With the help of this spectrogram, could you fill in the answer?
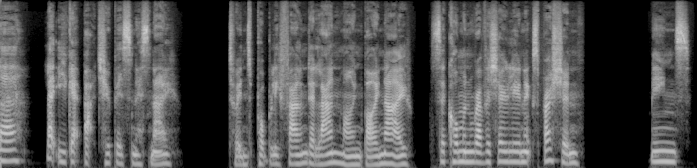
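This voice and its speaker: A woman voicing an easygoing, philosophical seafaring mother in a video game, with a wry, gently teasing, folksy manner. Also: fairly low pitch, vocal fry, no echo, studio quality. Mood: dry, friendly. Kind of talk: naturalistic video game dialogue acting.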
